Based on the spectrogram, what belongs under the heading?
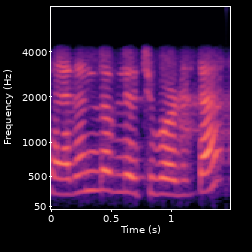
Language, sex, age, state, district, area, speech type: Odia, female, 18-30, Odisha, Malkangiri, urban, conversation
